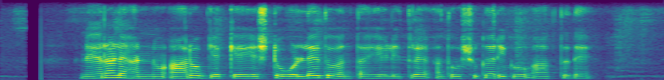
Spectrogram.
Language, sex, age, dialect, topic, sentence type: Kannada, female, 31-35, Coastal/Dakshin, agriculture, statement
